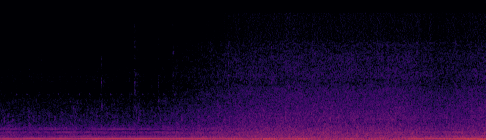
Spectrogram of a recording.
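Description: A waterfall in the video game Underrail gives off a constant soft, faint rushing wash with a low steady hum beneath, unbroken and alone.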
